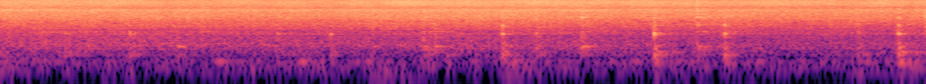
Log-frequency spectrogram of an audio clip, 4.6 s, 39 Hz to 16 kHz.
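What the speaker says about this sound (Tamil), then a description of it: "இந்த 100 கிராம் வெங்காயத்தை சேர்த்து நல்லா வதக்கிக்கிறோம்." Onions sautéing in hot oil for a beef fry, a loud continuous sizzle and hiss with occasional soft scrapes of stirring, close and steady.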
